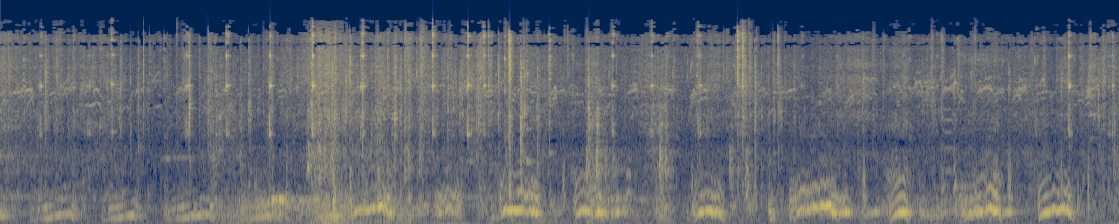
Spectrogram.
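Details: Breeding pigeons at feeding time utter rhythmic rising-then-falling coos, repeated roughly every half second, with a burst of wing noise early on.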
